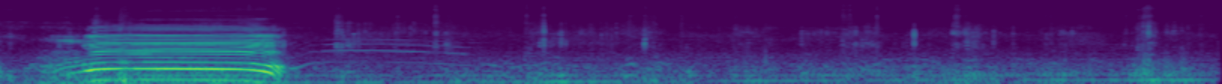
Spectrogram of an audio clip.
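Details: A cow gives a single strong, sustained moo of about one and a half seconds, flat and richly harmonic, followed by a fainter, gently falling tonal trail and then quiet low-pitched background noise with occasional soft thumps.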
